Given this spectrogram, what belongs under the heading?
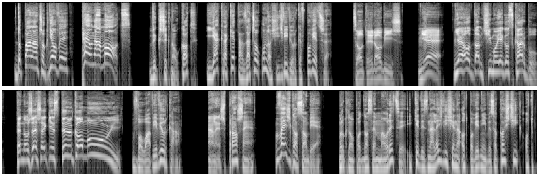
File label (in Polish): Bajka pl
